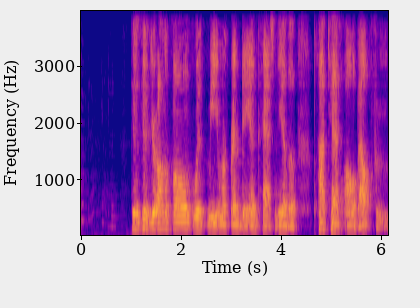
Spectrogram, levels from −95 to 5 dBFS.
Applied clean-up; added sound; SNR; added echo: neural mask model DeepFilterNet 3.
